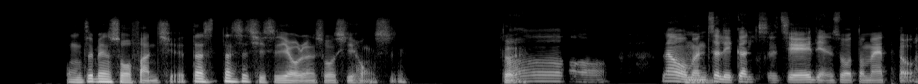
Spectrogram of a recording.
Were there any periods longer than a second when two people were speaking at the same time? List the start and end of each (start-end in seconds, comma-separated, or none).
none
